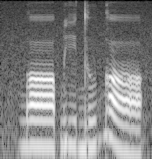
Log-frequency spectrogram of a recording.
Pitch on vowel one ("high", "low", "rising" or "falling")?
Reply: low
